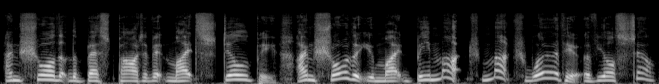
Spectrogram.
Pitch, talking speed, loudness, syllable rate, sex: 190 Hz, 220 wpm, -18 LUFS, 4.3 syllables/s, male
